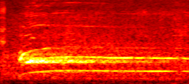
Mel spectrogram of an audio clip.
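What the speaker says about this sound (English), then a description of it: "A coyote howled in the distance." A coyote gives one long, thin, wavering howl that rises and then holds steady, faint and far off against a quiet background.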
